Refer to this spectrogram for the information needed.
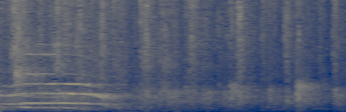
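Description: Adults cheering, opening with a loud high whoop that slides down in pitch, then a steady wash of clapping and shouts for the rest of the short burst.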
